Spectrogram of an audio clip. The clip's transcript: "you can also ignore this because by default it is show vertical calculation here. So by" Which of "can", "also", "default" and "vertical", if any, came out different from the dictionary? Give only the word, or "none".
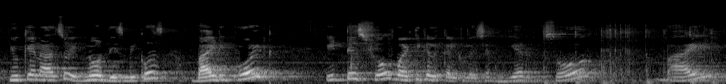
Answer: default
